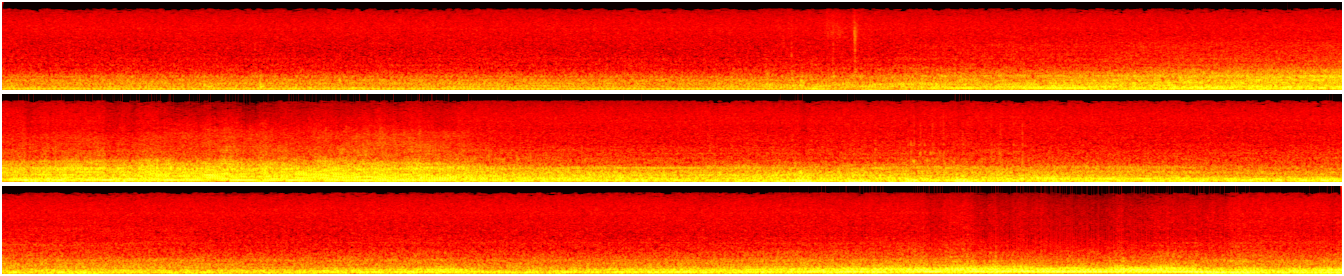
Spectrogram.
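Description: Car engine and road noise heard from inside the cabin. The engine runs steadily and quietly at first, then the car pulls away about six seconds in with a rising engine note. It settles into cruising, and the engine grows louder again near the end.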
